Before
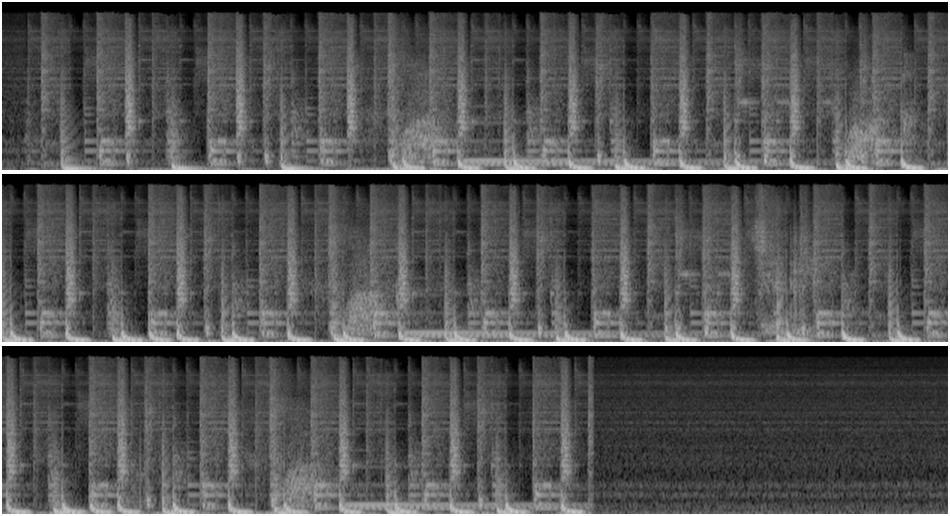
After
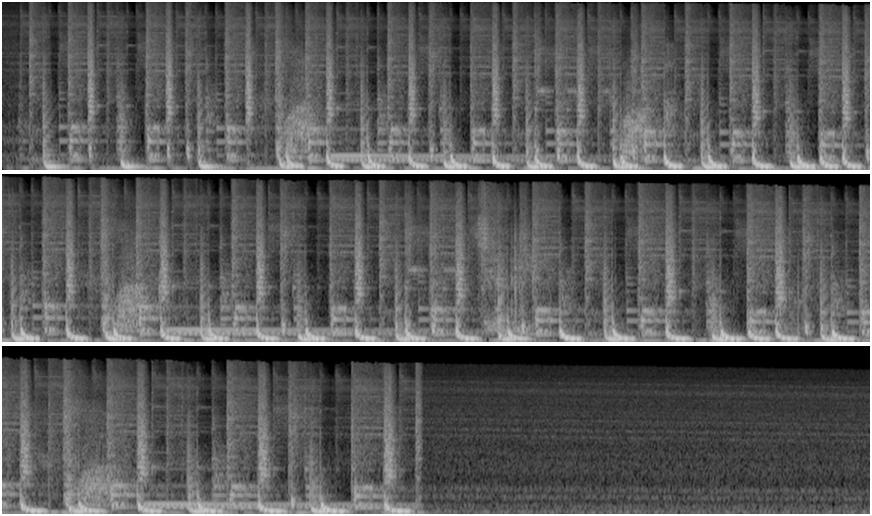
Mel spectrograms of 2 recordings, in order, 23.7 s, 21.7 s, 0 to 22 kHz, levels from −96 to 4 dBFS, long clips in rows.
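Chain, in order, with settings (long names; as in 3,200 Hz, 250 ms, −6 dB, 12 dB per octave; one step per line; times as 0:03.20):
gliding playback speed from 145% → 73%
frequency shifter +34 Hz
level +3 dB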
